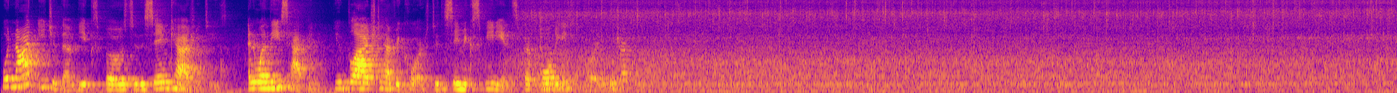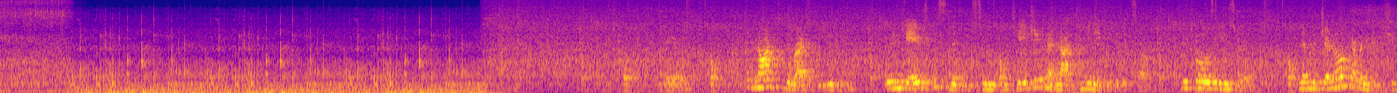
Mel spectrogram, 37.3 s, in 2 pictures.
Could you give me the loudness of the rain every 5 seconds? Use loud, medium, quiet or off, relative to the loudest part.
quiet, loud, loud, loud, loud, loud, loud, loud.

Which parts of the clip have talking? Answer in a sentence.
The talking can be heard from 0.0 to 8.4 s, from 27.4 to 27.9 s and from 28.6 to 37.2 s.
